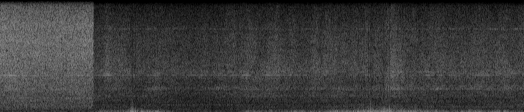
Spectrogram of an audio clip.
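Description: A large jet's engines roar nearby.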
